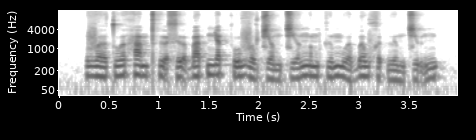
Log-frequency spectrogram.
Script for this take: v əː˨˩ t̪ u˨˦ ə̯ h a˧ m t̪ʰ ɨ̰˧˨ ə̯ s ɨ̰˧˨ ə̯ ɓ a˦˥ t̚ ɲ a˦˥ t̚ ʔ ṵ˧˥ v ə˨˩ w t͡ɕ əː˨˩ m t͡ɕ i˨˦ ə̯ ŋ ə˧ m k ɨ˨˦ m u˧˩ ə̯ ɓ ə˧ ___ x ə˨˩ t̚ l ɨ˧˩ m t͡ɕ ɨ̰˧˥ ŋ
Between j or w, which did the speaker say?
w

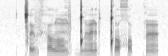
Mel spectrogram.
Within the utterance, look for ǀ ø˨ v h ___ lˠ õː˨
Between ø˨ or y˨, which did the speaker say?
ø˨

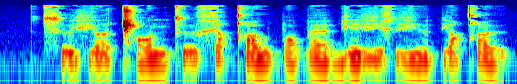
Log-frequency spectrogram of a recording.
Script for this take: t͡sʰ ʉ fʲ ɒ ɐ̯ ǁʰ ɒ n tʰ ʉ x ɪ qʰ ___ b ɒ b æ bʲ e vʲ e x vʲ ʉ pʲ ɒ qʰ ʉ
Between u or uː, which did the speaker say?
u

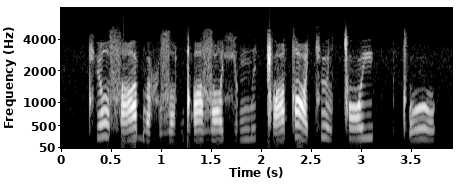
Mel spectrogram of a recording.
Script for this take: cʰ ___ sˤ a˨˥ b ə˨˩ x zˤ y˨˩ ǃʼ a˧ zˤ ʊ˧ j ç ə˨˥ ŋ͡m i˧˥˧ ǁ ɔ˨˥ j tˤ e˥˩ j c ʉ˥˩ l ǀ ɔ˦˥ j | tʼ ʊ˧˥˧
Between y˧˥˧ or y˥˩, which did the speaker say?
y˧˥˧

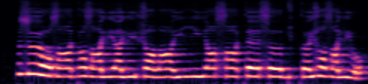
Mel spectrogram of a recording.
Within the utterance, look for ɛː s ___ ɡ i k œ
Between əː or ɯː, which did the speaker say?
əː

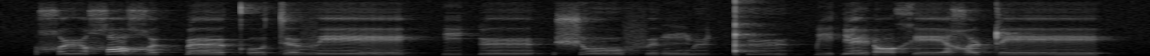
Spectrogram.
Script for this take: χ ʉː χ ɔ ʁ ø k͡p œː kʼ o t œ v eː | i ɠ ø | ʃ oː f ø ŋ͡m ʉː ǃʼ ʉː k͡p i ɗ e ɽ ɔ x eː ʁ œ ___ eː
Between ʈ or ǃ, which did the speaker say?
ʈ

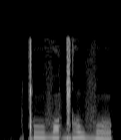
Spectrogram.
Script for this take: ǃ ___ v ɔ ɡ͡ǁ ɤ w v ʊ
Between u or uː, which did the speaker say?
uː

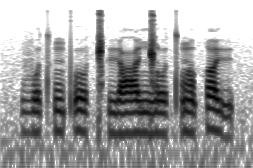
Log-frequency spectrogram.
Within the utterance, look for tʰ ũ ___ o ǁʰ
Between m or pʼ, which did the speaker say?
pʼ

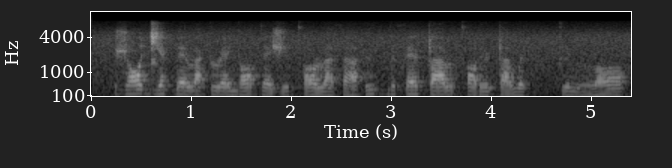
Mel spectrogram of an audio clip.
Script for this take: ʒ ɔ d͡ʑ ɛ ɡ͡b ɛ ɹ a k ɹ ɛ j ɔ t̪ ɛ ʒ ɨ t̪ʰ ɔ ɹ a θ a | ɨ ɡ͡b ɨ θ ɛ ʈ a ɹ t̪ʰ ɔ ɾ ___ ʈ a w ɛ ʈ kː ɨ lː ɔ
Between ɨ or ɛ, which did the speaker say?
ɨ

